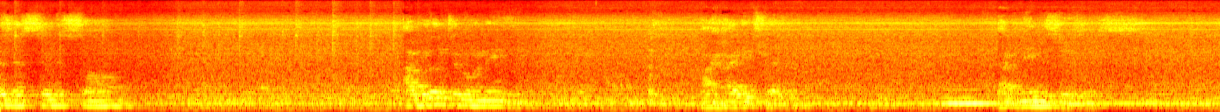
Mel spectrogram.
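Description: An elderly man speaks with animation through a microphone and loudspeakers in an echoing room.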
